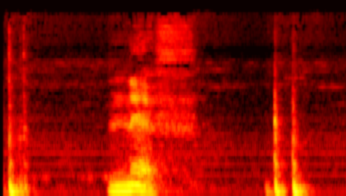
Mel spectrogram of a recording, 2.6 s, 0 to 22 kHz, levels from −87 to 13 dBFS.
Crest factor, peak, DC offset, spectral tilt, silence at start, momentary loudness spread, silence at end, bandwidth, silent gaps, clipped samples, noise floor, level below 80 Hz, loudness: 18 dB; -2 dBFS; under 0.1%; -6 dB/octave; 0.05 s; 15 LU; 0.3 s; 16 kHz; none; under 0.1%; -52 dBFS; -42 dBFS; -18 LUFS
